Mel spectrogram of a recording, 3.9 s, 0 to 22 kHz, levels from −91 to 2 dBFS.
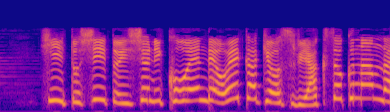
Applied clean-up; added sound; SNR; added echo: none; none; none; none.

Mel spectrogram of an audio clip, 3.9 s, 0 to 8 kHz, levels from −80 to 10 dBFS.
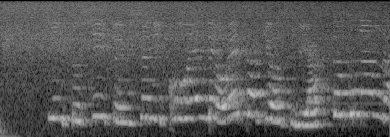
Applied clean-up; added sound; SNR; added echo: none; Explosion; 8 dB; reverberation time 0.6 s.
